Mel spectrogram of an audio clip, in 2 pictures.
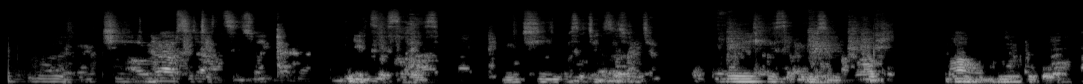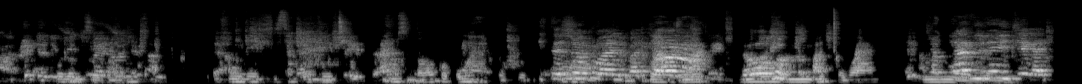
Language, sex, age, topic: North Ndebele, female, 50+, health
